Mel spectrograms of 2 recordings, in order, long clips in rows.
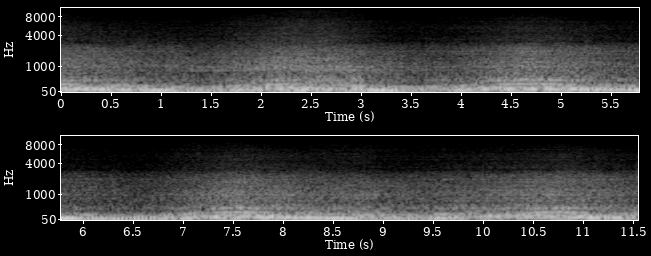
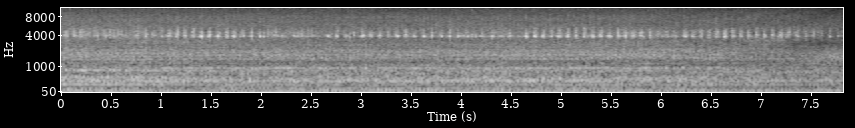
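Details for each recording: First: Mercedes-Benz W124 230E, hot, fan clutch engaged (tested to activate at 100°C) after a new thermal vacuum switch was fitted; engine revved in slow swells, fan roar rising with the revs while the temperature comes down; normal fan clutch engagement. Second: Mercedes-Benz W124 230E, warm idle around 80–90°C: steady high chirp pulsing about four times a second; owner suspects a bearing in the water pump, belt tensioner or alternator.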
